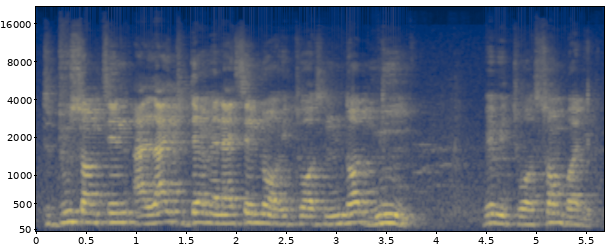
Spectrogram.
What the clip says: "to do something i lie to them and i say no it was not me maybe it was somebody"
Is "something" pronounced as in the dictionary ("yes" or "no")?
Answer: no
